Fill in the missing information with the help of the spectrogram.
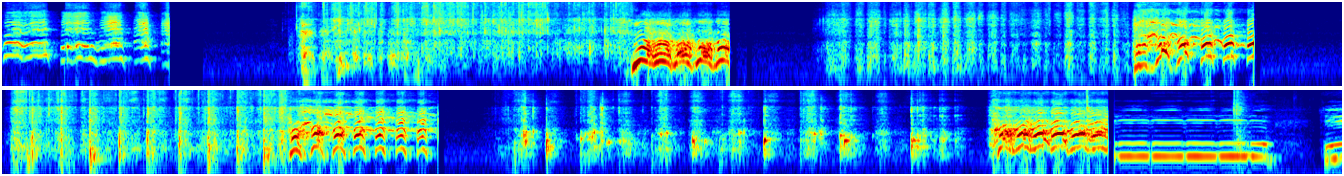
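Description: A run of short clips cut together: stretches of crackling and clattering full of sharp clicks, each ending in a loud wordless yell from a man. Near the end, a steady held tone of a few notes comes in.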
